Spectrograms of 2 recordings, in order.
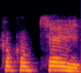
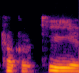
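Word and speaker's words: CocoCay: The next day, my last port of call was perfect day at Coco Key, or Coco Cay to some of you. Of course, Coco Key is the correct pronouncing.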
